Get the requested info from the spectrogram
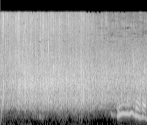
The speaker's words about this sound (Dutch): Geef de sprekers een daverend applaus.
